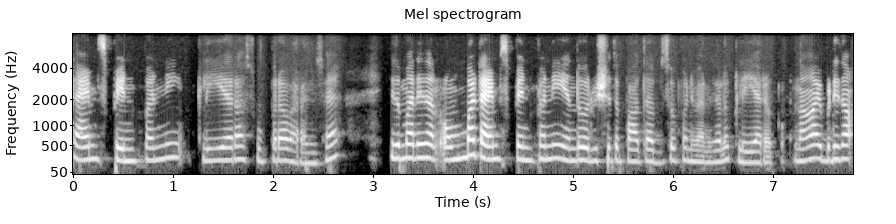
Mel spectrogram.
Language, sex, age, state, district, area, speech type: Tamil, female, 30-45, Tamil Nadu, Viluppuram, rural, spontaneous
